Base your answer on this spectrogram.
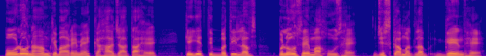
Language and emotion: Urdu, neutral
